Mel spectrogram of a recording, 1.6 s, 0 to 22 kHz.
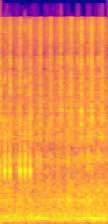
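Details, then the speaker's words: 2016 VW Saveiro Robusta that shakes and lacks power: a rough, uneven stumbling idle that doesn't change when a spark plug lead is pulled, so that cylinder is dead; plug leads were suspected but ruled out. "Esse aqui não mudou a rotação do motor. Agora aqui, o outro aqui, ó. Esse também não mudou o funcionamento do motor, tá"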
